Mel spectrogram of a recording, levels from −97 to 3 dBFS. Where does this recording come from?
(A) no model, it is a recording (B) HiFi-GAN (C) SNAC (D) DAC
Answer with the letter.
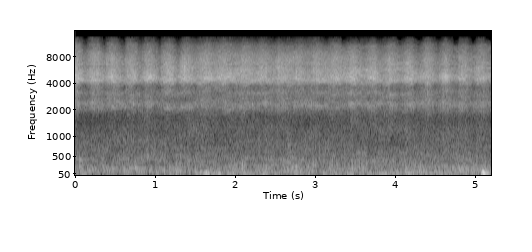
C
